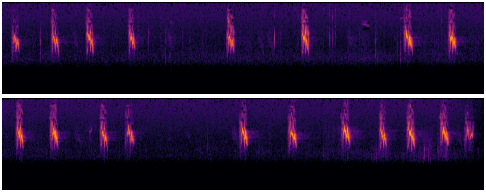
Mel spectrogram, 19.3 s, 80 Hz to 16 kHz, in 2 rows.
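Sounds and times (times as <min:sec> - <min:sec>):
house sparrow calling: 0:00.2 - 0:03.5, 0:04.5 - 0:05.4, 0:06.0 - 0:06.3, 0:08.0 - 0:08.3, 0:08.9 - 0:09.2, 0:09.9 - 0:12.4, 0:14.3 - 0:14.7, 0:15.4 - 0:15.7, 0:16.4 - 0:19.2.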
